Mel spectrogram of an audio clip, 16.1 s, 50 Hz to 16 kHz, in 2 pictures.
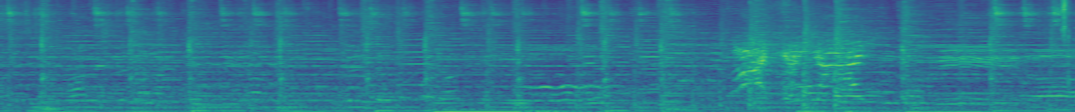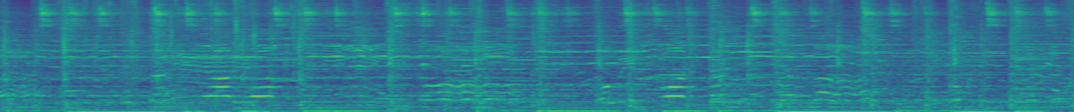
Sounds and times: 0.0s playing some songs 16.1s

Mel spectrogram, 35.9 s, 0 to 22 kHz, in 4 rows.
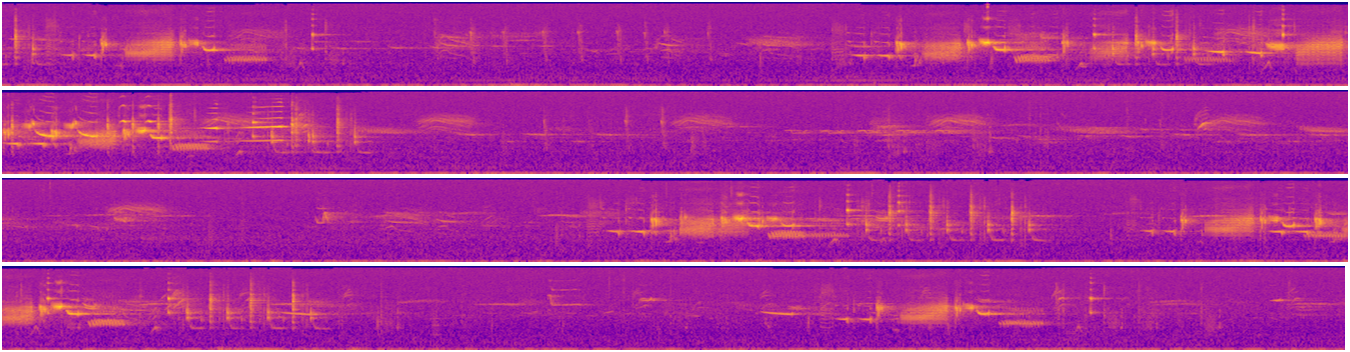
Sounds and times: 0.0s Apapane (bird endemic to Hawaii) singing in tops of trees 35.8s

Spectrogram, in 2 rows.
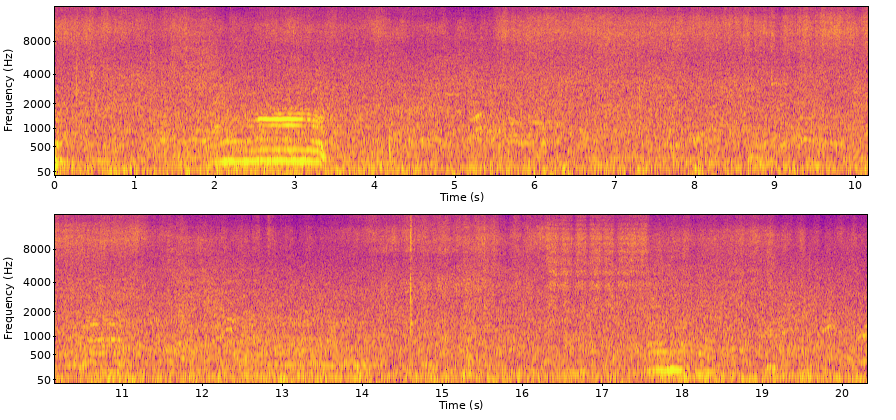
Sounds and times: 0.0s washing cows 11.6s
12.6s washing cows 19.2s

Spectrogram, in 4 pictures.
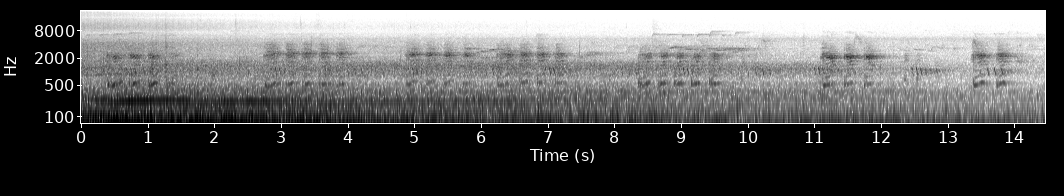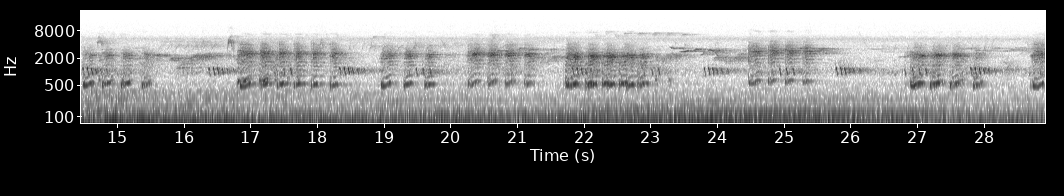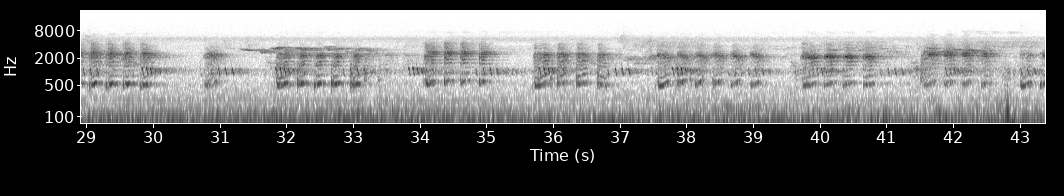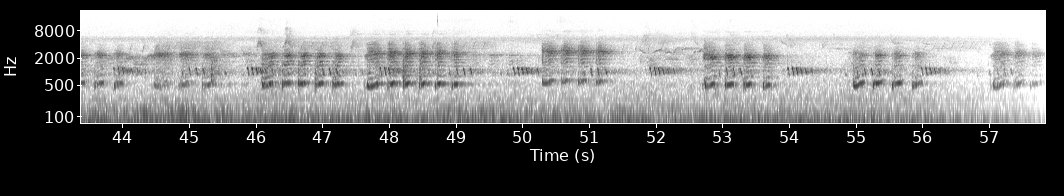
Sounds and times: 0.0s Birds singing 57.8s
0.0s Frogs chirping 57.4s

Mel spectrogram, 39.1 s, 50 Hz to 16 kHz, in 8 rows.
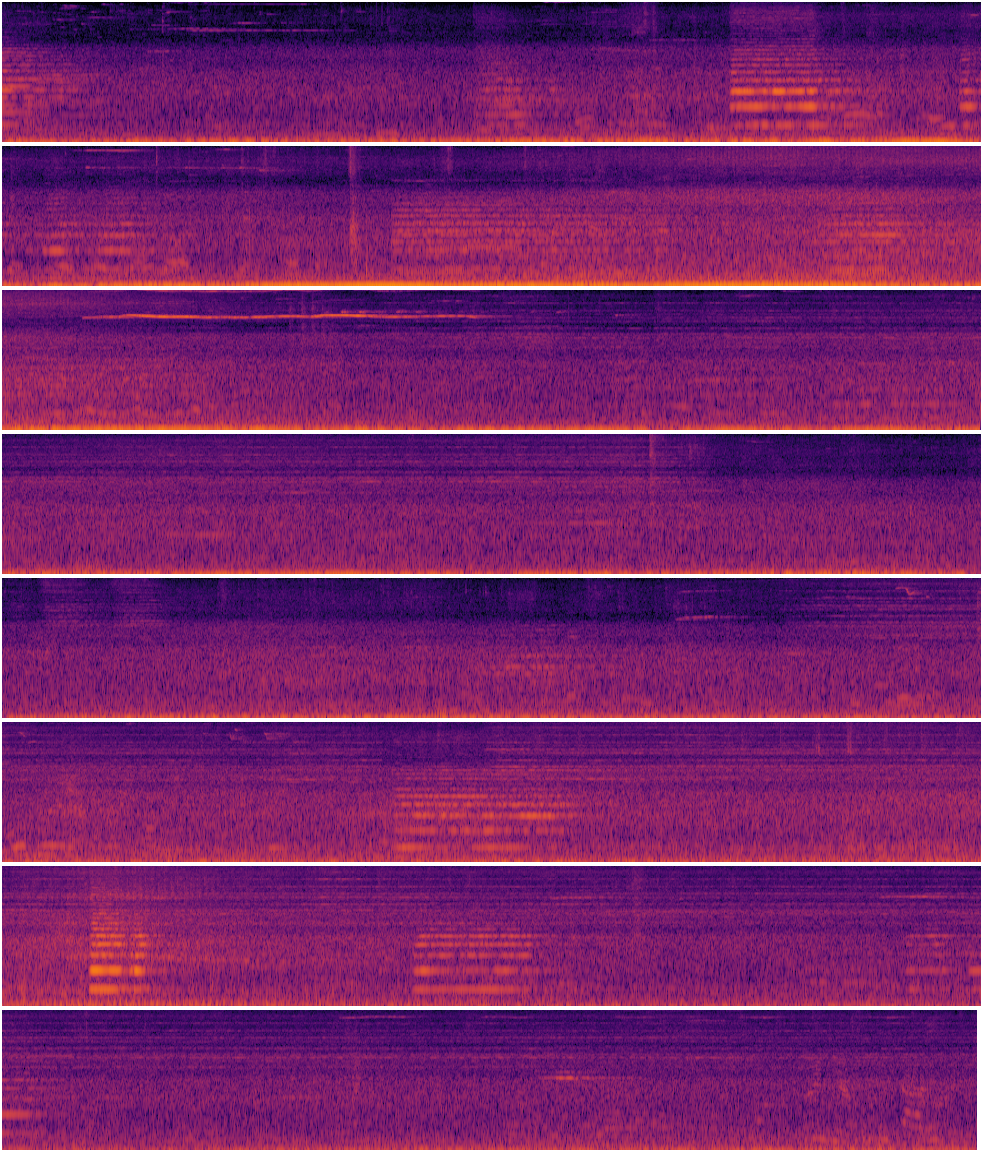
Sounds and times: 0.0s Traffic Sound 39.1s
0.0s crowd 39.1s

